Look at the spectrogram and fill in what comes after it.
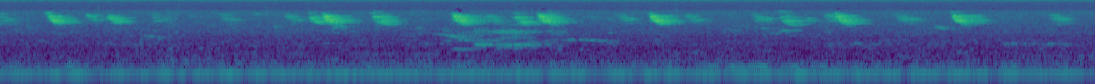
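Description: Caged birds in an aviary giving short, high chirps, roughly two a second and unevenly spaced, over a steady low electrical hum.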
